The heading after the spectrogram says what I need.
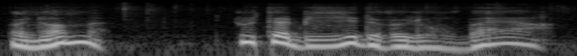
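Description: A man reading a classic novel aloud as an audiobook narrator, in a measured literary manner. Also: medium pitch, animated, dark tone, slightly rough, no room sound.

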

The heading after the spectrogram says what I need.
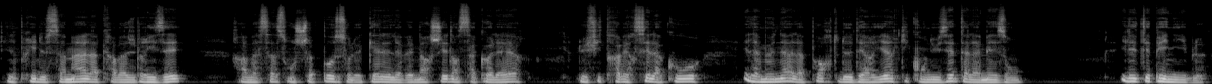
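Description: A male audiobook narrator reading a classic novel with measured, steady delivery. His voice is husky and dark, mellow rather than bright. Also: mid-range voice. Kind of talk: scripted literary narration.

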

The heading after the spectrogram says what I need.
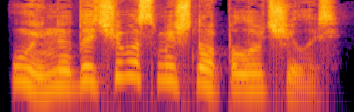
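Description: A man's voice: sits high, big pitch swings, fast talker, fairly bright tone, no echo, clean studio sound, pitched above the performer's own voice, heavily acted. A man putting on a tearful young boy. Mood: perked up. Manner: whimpering, sniffling. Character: frightened tearful boy of about ten.

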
